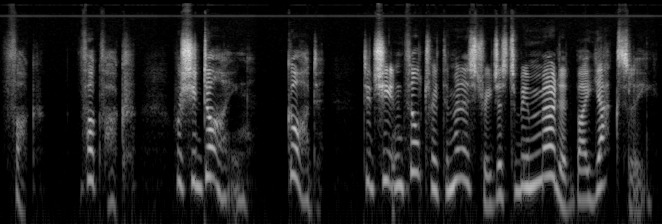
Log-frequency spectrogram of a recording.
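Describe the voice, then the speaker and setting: A lovesick young wizard, read by a woman, frets with urgent intensity. The voice is fairly high for the part and sounds dry and close, in audiobook style. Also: very animated, moderate pace, a bit bright, no echo. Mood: alarmed.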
